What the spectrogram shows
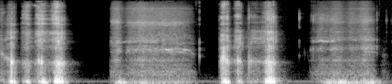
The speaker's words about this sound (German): Vielleicht ist es nur ein einfaches Schnarchen. Vielleicht erzählt sie aber auch gerade eine Geschichte.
